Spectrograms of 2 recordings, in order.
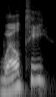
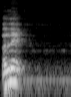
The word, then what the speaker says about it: Uuelte: Olet. What's happening, Olet? My boy, Olet. Olet. He says, what's happening, Olet? I don't know where he gets the O sound from.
